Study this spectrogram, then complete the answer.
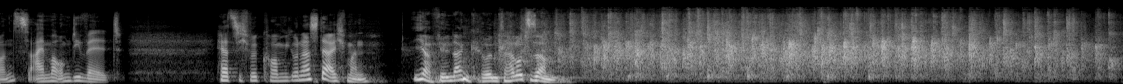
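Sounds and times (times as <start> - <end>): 
speech: 0.0 - 1.6, 2.2 - 5.8
festival audience applause: 4.6 - 11.2.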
